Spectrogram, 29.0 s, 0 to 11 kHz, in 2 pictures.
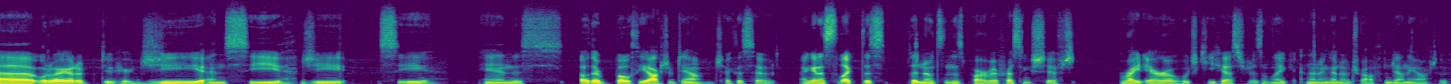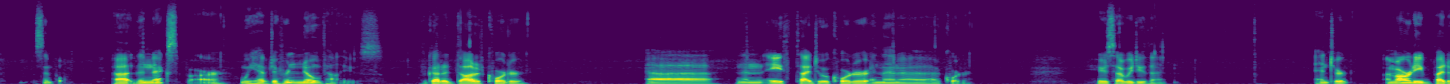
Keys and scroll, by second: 2.9 g, 3.4 c, 4.6 Return, 4.6 Left, 10.6 alt+super+Page_Down, 15.2 Left, 15.4 Right, 15.4 Right, 27.0 Return.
